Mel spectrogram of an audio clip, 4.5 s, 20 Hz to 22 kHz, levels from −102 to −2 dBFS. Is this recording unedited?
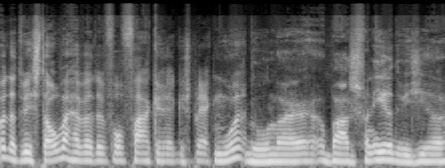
no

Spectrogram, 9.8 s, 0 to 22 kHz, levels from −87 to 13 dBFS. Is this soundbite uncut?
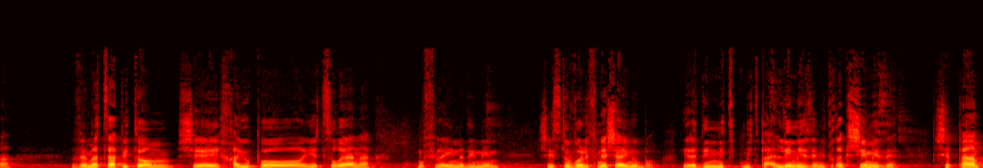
no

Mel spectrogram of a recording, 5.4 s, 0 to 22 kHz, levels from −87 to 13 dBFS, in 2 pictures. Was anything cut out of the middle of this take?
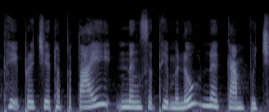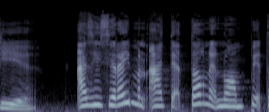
no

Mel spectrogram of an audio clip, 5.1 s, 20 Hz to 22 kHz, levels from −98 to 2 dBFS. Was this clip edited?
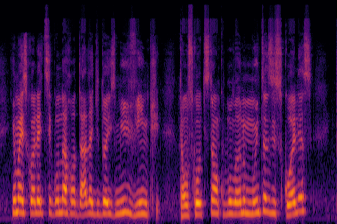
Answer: no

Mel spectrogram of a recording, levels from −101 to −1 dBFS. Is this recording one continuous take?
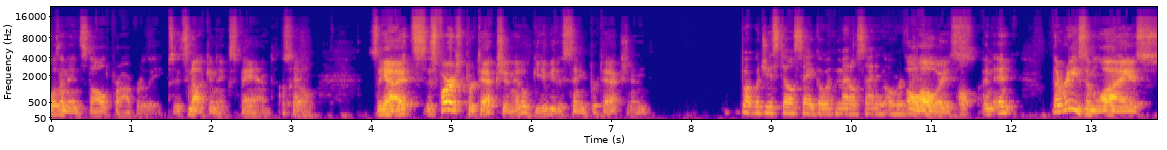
no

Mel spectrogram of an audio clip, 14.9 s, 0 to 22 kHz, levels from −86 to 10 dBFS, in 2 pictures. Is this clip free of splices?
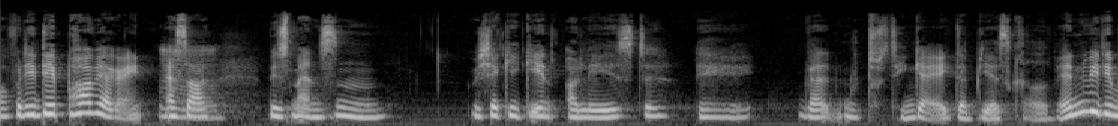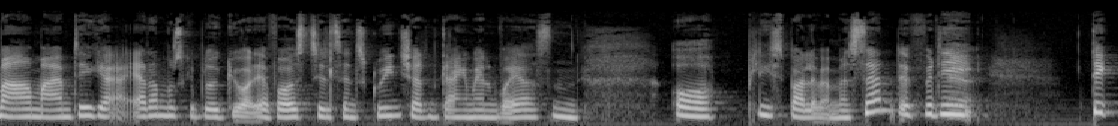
yes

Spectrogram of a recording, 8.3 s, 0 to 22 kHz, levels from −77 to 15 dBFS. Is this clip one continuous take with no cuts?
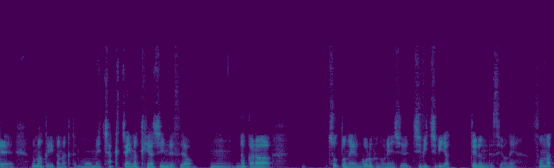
yes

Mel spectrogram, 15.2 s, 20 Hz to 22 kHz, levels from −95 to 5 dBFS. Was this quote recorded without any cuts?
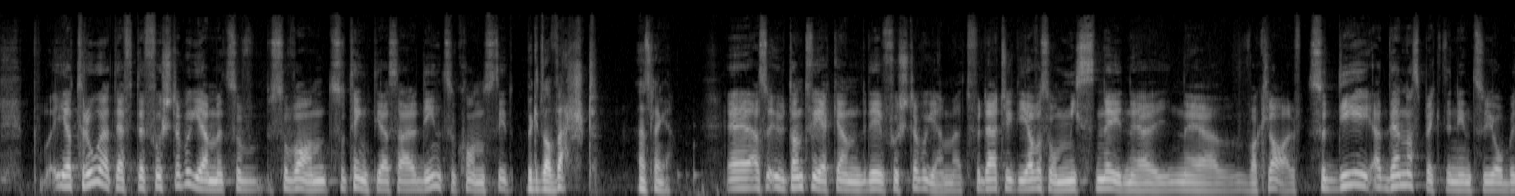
no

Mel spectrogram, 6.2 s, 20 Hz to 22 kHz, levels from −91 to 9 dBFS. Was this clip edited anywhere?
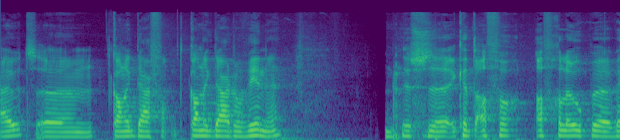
no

